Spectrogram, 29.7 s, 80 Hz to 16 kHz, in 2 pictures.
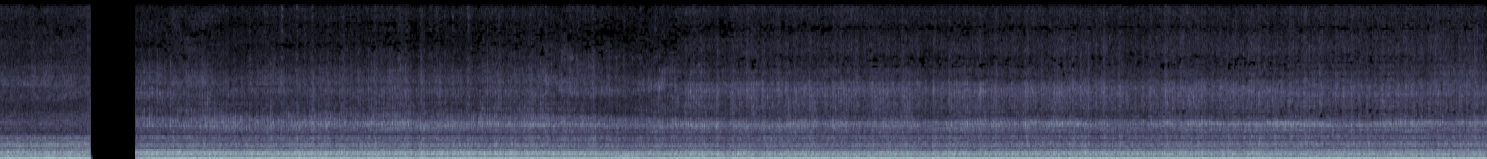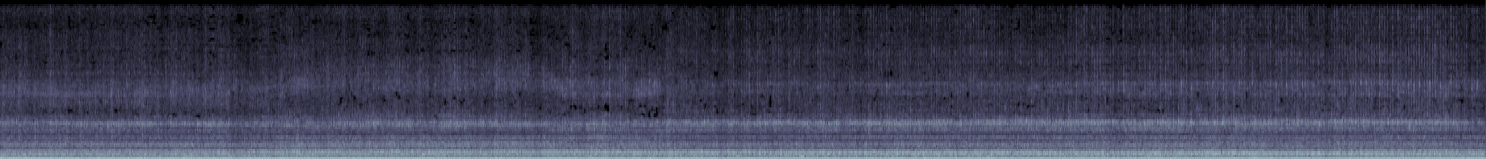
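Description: New Holland 1545 combine harvester running steadily while harvesting rice, its engine and threshing drives making a constant low hum. The sound drops out for a split second about a second in.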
